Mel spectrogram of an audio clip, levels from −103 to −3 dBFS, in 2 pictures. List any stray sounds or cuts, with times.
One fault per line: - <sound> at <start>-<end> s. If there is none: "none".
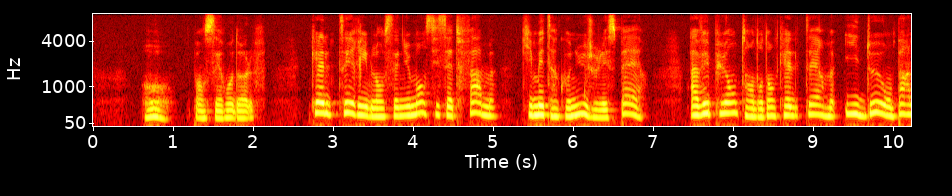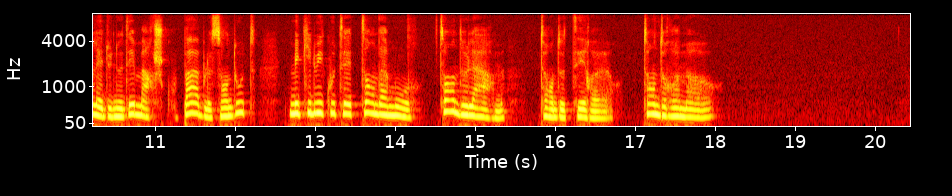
none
